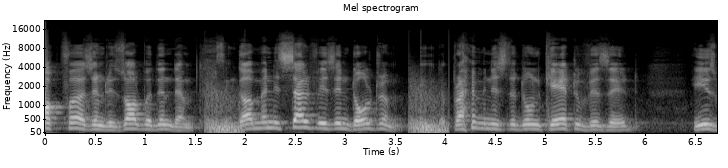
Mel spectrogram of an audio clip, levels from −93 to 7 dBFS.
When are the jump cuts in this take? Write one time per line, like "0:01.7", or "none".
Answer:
0:01.7
0:03.8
